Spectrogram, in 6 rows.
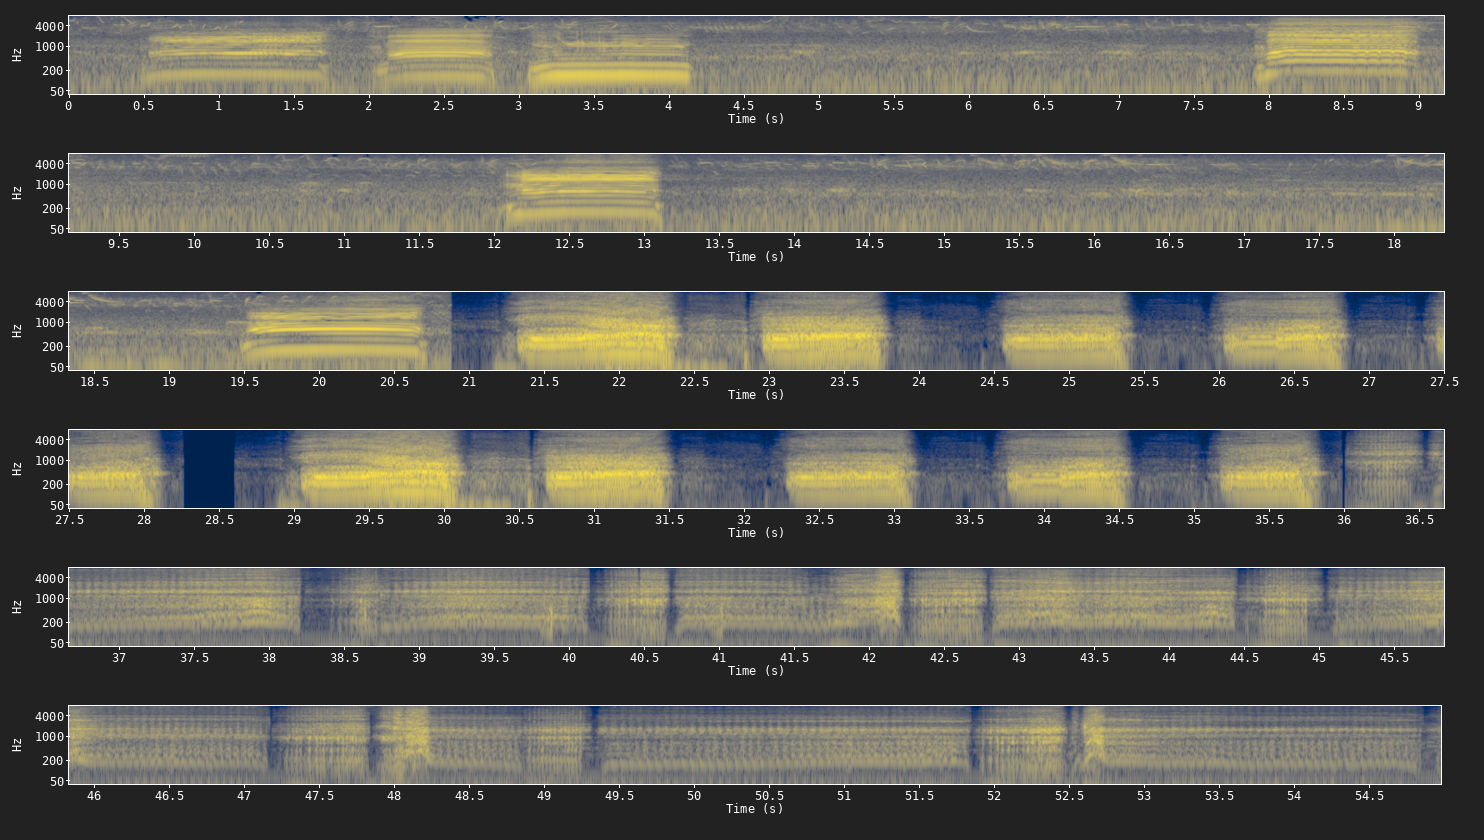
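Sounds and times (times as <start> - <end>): birds chirping faintly: 0.0 - 20.9
sheep bleating: 0.5 - 4.2, 7.9 - 9.1, 12.0 - 13.2, 19.5 - 22.0
bear growling: 19.5 - 23.9, 24.5 - 28.3, 28.9 - 31.6, 32.2 - 54.9.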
